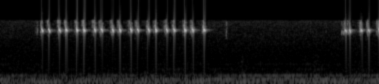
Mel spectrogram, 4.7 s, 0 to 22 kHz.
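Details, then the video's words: Spotted-wing hairy cricket, 2020 National Institute of Biological Resources recording: a longer run of about seventeen crisp, high chirping pulses, then a short silence before a new series begins; faint low background hum. "점날개털귀뚜라미, 여러번 듣기, 곤충소리"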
